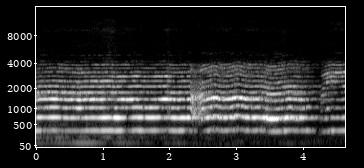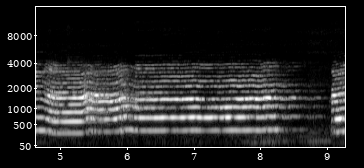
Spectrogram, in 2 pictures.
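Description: A qari's solo voice in melodic Quran recitation, holding one long drawn-out vowel with ornamented turns in pitch. The voice breaks off for a breath shortly before the end, then takes up the line again.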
